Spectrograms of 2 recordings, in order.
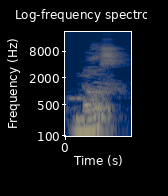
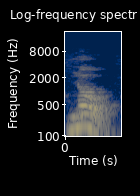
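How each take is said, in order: First: The word ends with an audible S sound. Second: The word ends in a vowel, with no S sound. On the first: The speaker calls it wrong. "You can't say nos" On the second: The speaker calls it right. "You don't pronounce the S"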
